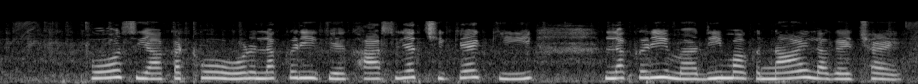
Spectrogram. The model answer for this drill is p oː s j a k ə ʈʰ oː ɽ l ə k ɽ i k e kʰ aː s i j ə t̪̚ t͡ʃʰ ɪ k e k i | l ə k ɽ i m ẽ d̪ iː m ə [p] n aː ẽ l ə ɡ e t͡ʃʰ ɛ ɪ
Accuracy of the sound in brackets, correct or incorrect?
incorrect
